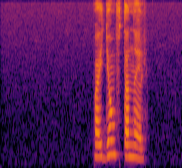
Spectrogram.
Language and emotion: Russian, neutral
